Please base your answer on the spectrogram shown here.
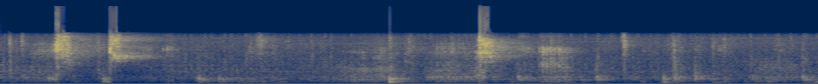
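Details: Indoor play among English Bulldog pups aged seven weeks: sharp yelps and barks come in uneven bursts, with growly whines, soft grunts and hard knocks of bodies or paws.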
